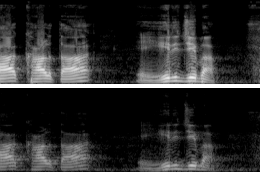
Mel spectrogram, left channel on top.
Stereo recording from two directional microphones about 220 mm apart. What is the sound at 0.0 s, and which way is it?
A man's voice, 45° left (ahead or behind).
